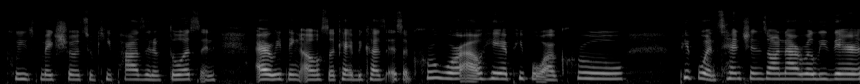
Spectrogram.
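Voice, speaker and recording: A woman's voice: on the high side, fairly bright tone, clean tone. A woman in her thirties hosting casual gossip commentary, chatty and slangy, often checking in with her viewers. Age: 30s.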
